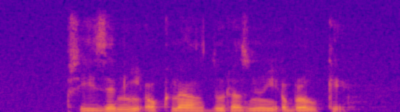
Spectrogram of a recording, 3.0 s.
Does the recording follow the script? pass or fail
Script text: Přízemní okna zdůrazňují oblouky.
pass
